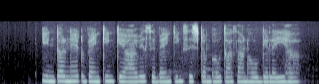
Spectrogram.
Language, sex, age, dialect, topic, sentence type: Magahi, female, 18-24, Western, banking, statement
